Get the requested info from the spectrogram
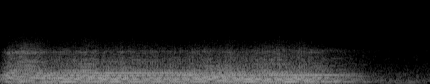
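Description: Ship's foghorn sounding one long, low, steady blast that starts abruptly and fades out near the end.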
